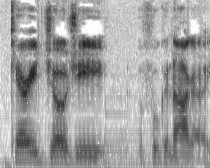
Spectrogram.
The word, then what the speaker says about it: Cary Joji Fukunaga: I don't want to butcher his last name, but I think it's Car- Cary Koji, oh, Cary Joji Fukunaga, yeah.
